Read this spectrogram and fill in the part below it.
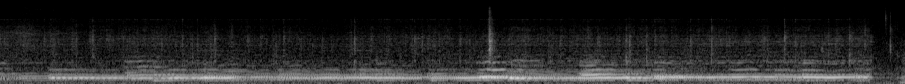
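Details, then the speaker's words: Seabreeze Model 968 record player playing music: pitch slowly swells and sags in a regular wobble each revolution; the record is off-centre, so groove speed under the needle varies, causing wow. "So the wow is because the record is off center, and even though you know, the speed of the platter is the same, as the record goes off center, when it's farther out here, more of the record passes under the needle in a given period of time than further inside"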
